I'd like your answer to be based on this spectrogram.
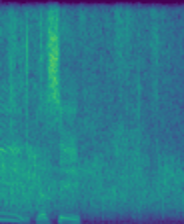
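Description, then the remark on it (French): A short burst of steady applause for a correct quiz answer, a dense, even crackle of many hands clapping, with a few voiced whoops or cheers rising over it in the first moment before the clapping carries on alone. “Les gars, on applaudit.”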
